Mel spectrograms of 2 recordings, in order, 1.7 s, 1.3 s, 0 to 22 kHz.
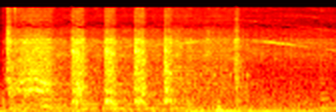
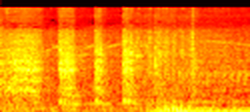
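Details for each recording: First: Toyota 8 Series 5,000 lb LPG forklift with a 4Y-ECS engine and a long crank: cranking about seven pulses a second without firing after the mixture screw was turned clockwise (leaner); not enough yet. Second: Toyota 8 Series 5,000 lb LPG forklift, 4Y-ECS engine, hard-start issue: after adjusting the fuel-system screw while cranking, short cranking bursts then the engine catches within about a second and settles into a steady run, starting quickly now.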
